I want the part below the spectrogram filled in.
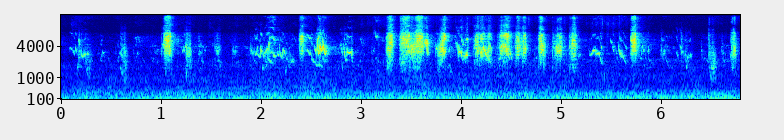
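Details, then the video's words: Budgerigars chatter, starting quiet and building into loud, rapid scratchy chirps and squeaky bursts in the middle, then tapering to scattered high notes. "parakeet chirping sounds | budgie sounds"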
